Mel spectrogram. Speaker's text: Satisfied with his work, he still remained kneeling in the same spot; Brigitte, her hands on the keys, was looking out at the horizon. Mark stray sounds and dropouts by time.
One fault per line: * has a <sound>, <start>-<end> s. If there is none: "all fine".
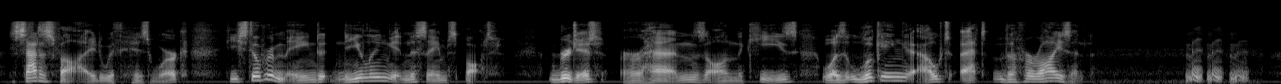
* has a laugh, 11.9-12.5 s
